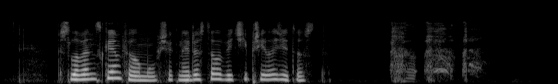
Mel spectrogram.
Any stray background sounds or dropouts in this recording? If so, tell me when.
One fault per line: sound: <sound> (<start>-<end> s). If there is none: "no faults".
sound: cough (3.9-4.9 s)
